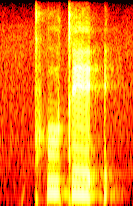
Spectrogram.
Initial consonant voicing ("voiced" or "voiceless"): voiceless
